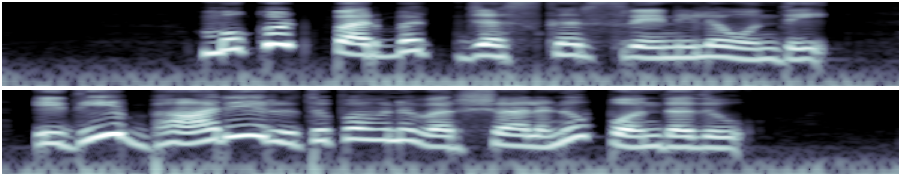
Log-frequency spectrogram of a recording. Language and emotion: Telugu, neutral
